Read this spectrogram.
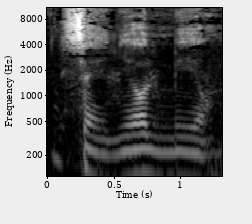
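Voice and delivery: ordinary talk

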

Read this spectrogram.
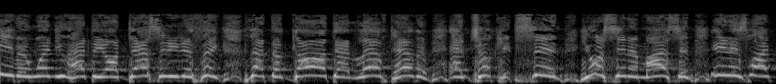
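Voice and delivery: loud, high shouted preaching climax; preaching at full force. Real, not acted. Preacher rousing congregation, full shout. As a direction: shout it to the rafters.

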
